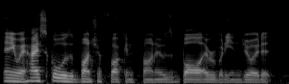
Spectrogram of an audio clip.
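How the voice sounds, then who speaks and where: A man's voice: on the low side, racing, bright, forceful tone. A young man telling ranting, casual stories to his stream chat, swearing freely and repeating himself with exasperation. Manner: profane, exasperated, repeats phrases. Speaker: game streamer. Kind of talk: casual ranting storytelling to stream chat during card game.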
